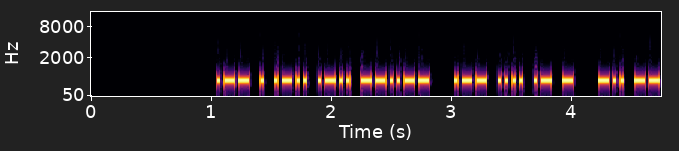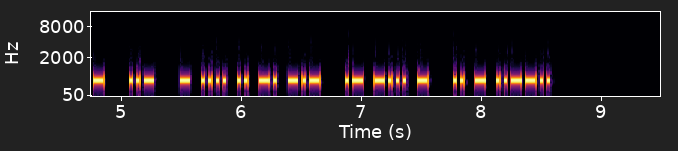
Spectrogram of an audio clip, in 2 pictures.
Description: Morse code, heard as a keyed tone, about 40 wpm, 700 Hz. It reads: WELL, WHAT DO U THINK ABT IT?
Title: Sentences from Top 200 Words and Abbreviations 40wpm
